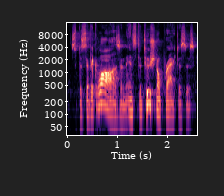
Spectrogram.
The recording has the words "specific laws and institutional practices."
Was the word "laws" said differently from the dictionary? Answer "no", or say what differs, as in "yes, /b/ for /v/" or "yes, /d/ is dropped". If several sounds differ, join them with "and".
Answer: no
